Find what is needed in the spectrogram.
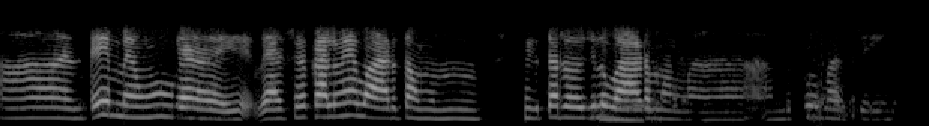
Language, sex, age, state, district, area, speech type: Telugu, female, 60+, Andhra Pradesh, Alluri Sitarama Raju, rural, conversation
